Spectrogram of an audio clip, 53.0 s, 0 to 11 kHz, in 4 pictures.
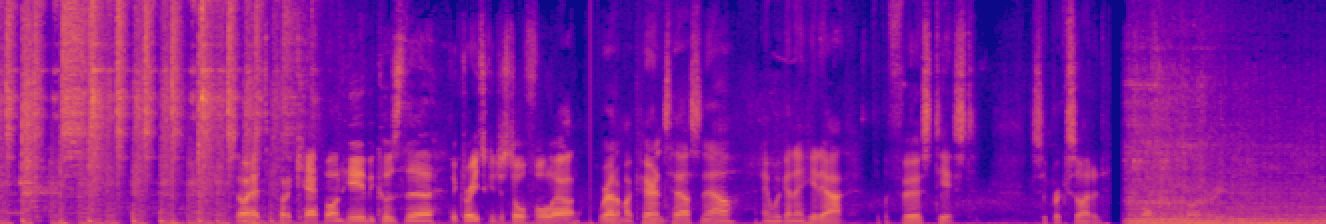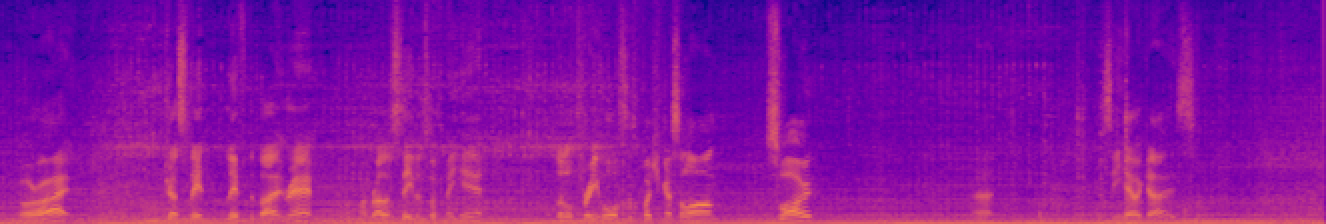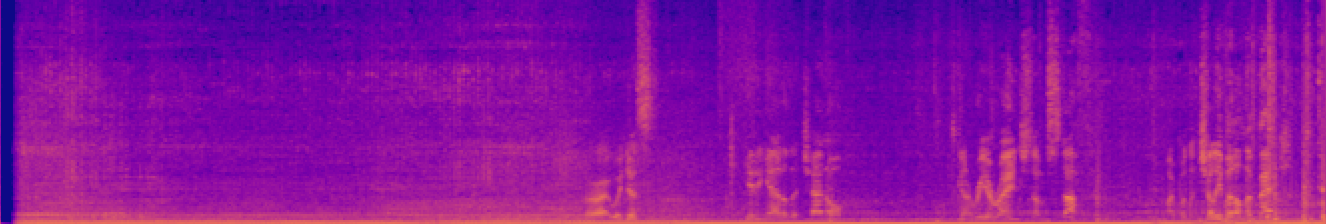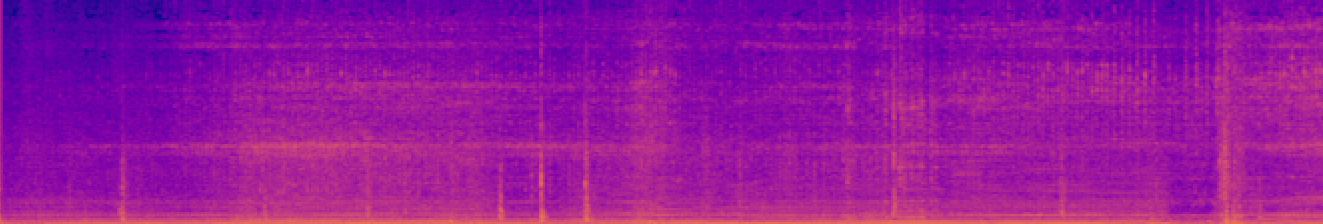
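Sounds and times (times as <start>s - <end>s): knocks and clunks of gear: 37.4s - 39.9s, 40.9s - 41.3s, 43.3s - 46.2s, 48.1s - 49.6s, 50.2s - 52.8s
outboard motor running: 40.7s - 53.0s.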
